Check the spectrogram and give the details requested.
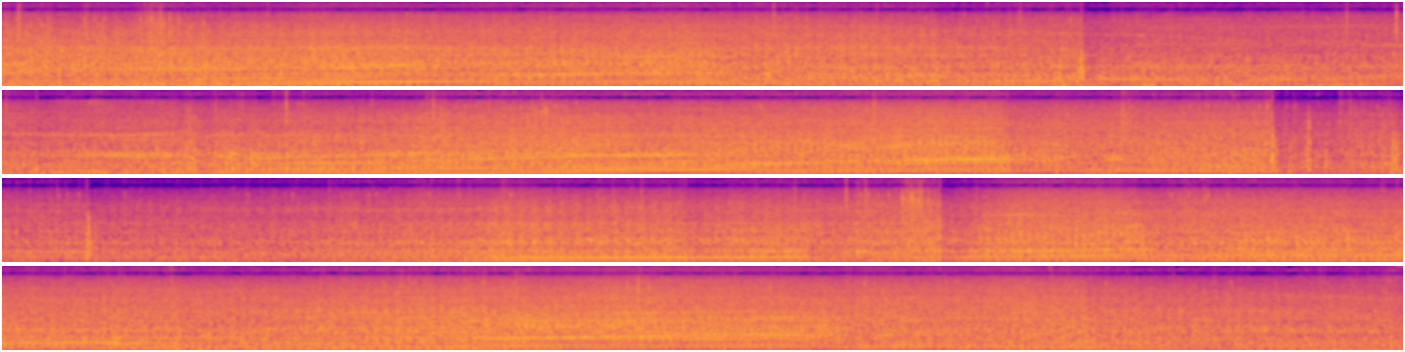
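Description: Honda Gold Wing motorcycle engine heard from the rider's seat behind the windscreen, its pitch climbing and dropping back again and again as it accelerates, shifts and slows through the corners, over a steady rush of wind noise.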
